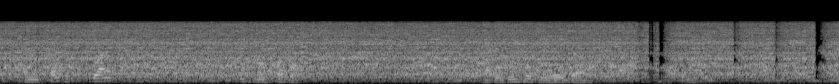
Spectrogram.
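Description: From 0 to about 8 s, the other side's voice leaking through runs under the speech for the whole clip, and it sits loud, roughly 5 dB above the talker. The cause is likely residual echo: the far end played on the device's loudspeaker and returned to the microphone without the echo canceller removing it. It competes directly with the near voice. Both voices stop at 8 kHz, which fits a wideband G.722 call.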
